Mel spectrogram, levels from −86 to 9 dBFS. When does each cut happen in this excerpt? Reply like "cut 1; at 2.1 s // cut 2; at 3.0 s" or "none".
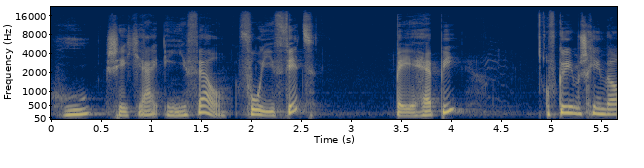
cut 1; at 1.8 s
